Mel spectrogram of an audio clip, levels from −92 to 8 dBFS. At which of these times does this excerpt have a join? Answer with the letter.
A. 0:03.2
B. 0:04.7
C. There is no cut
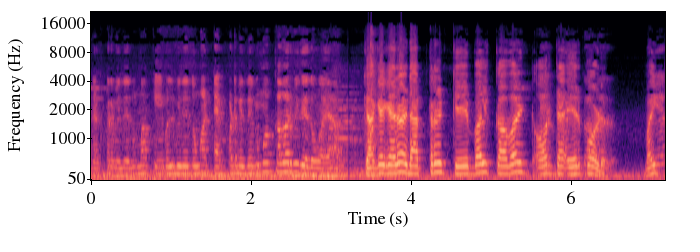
C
